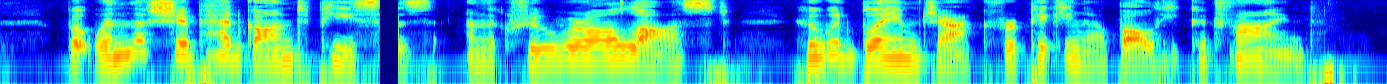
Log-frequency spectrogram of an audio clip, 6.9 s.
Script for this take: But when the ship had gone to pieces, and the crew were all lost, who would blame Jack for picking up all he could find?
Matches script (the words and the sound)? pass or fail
fail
